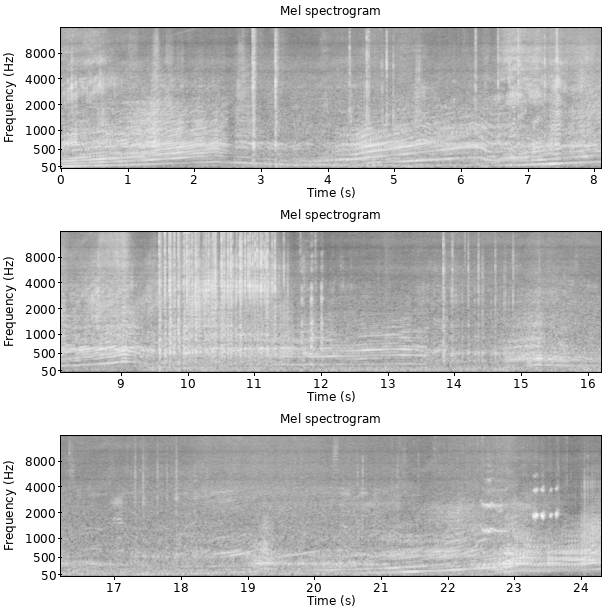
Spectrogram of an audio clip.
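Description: Fast cars rev hard and accelerate at an outdoor Cars and Coffee meet in Southlake, with loud, repeated rising engine sweeps, one after another, close by and continuous.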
